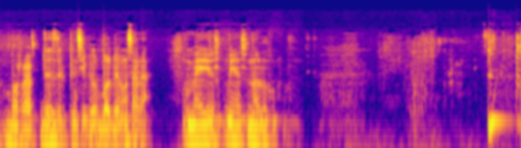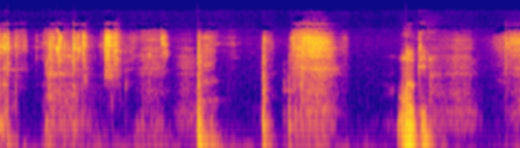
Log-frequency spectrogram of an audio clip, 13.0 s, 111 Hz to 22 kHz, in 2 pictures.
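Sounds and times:
speech: 0.0 - 3.7, 11.6 - 12.0
person gulping and swallowing water: 5.1 - 6.6.

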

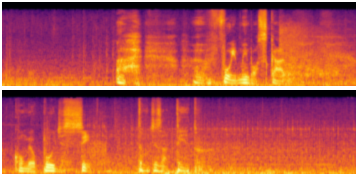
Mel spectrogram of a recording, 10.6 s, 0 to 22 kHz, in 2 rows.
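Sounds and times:
speech: 1.7 - 2.3, 2.9 - 4.6, 5.5 - 8.5
heavy war tank and armored truck engines idling and churning: 4.2 - 10.6.

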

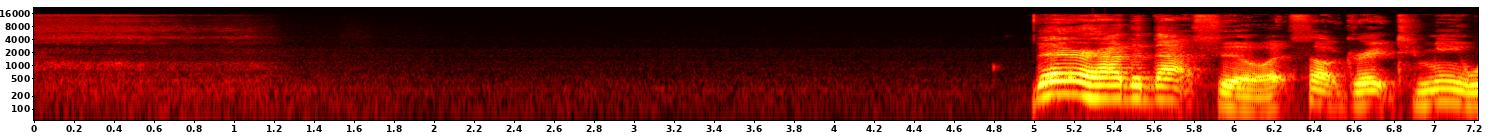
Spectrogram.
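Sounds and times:
deep breath in: 0.0 - 1.3
speech: 5.0 - 7.2.

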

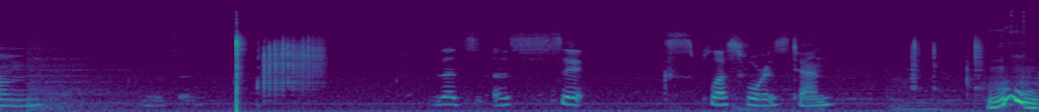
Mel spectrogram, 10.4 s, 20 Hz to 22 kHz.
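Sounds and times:
dice including an eight-sided die tumbling across a hard table: 2.4 - 3.3
speech: 4.4 - 5.9, 6.6 - 8.4, 9.8 - 10.3.

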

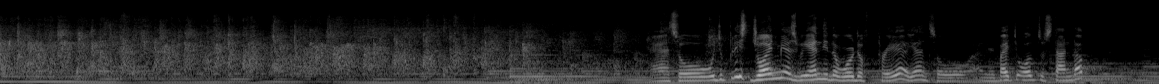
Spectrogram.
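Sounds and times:
church congregation applause as a clap offering: 0.0 - 7.7
speech: 6.6 - 11.0.

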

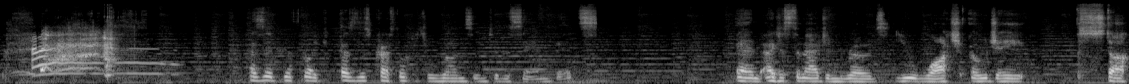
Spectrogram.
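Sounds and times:
voice imitating a panicked scream: 0.0 - 1.8
speech: 2.5 - 6.1, 7.4 - 11.2.

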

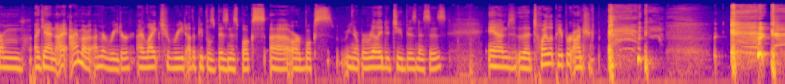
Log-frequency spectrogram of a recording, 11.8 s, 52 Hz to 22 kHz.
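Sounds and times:
speech: 0.0 - 9.8
person with a chronic cough linked to asthma coughing: 9.2 - 10.0, 10.7 - 11.7.

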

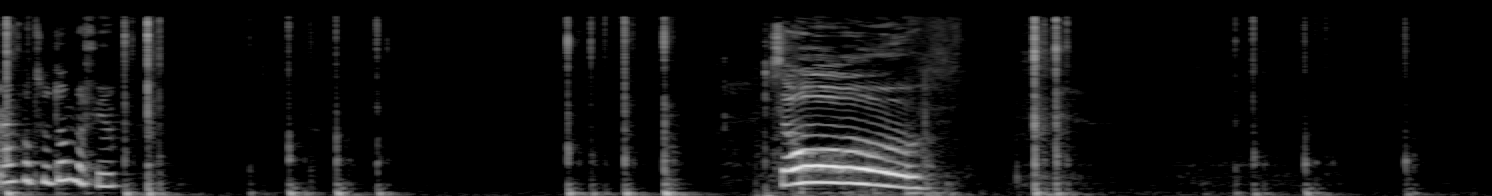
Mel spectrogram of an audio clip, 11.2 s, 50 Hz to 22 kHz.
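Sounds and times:
computer keyboard typing: 0.0 - 0.3, 0.9 - 3.0, 4.2 - 5.2, 7.7 - 8.1, 9.2 - 10.7
speech: 0.2 - 1.2, 5.8 - 7.1.

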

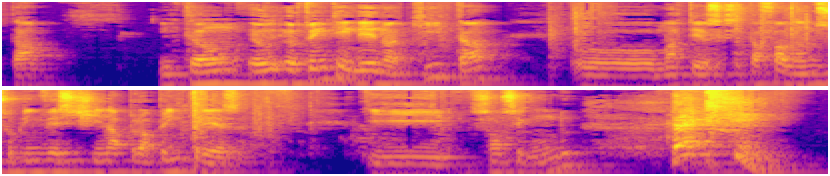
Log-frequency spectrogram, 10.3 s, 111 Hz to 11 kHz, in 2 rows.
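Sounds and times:
speech: 0.0 - 10.1
single sudden loud sneeze: 9.3 - 10.1.

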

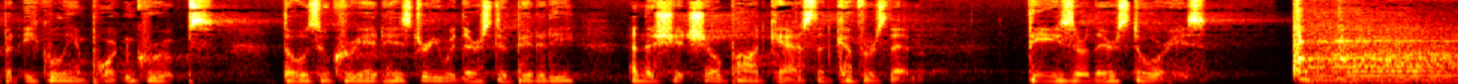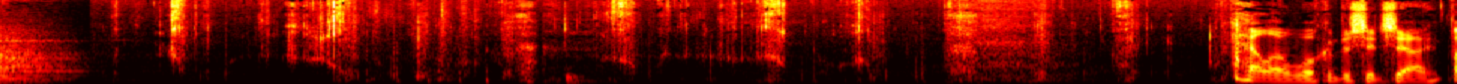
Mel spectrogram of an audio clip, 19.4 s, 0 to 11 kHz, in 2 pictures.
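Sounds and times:
speech: 0.0 - 9.1, 18.0 - 19.4
loud ringing musical hit: 8.6 - 10.2
person crunching and munching veggie crisps: 10.4 - 18.1.

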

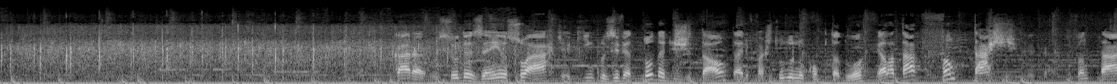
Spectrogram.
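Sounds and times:
crowd applauding: 0.0 - 7.0
speech: 4.0 - 11.1.

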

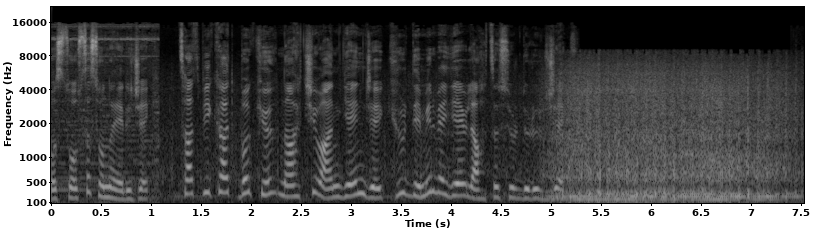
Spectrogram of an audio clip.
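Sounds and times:
speech: 0.0 - 5.7
Turkish military attack helicopter engine and rotor droning in flight: 4.8 - 7.5.

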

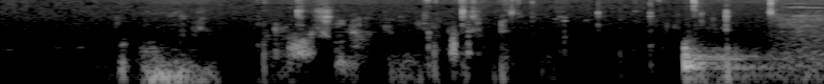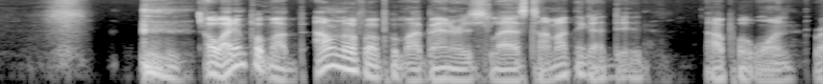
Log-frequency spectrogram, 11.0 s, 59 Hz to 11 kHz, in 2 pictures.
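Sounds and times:
person sipping a drink: 1.8 - 4.1
speech: 6.9 - 10.9.

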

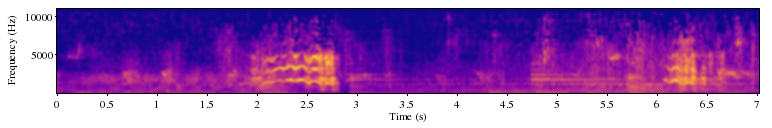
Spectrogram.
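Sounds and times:
horse hooves clopping in open countryside: 0.0 - 7.0
horses whinnying as riders rein them to a halt in open countryside: 0.9 - 3.2, 5.3 - 7.0
rising shrill horse neighs: 2.0 - 2.9, 6.0 - 6.7.

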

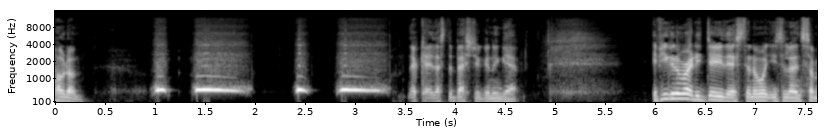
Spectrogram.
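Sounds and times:
speech: 0.0 - 0.4, 3.6 - 5.3, 6.0 - 7.6
owl hoots imitated by blowing into cupped hands: 0.9 - 3.4.

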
